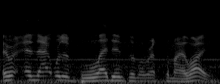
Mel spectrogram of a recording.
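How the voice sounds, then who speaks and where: Man, high voice, rapid speech, casual comedic chat, rambling, self-deprecating, noisy ambience.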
